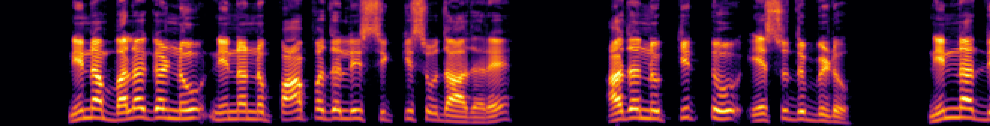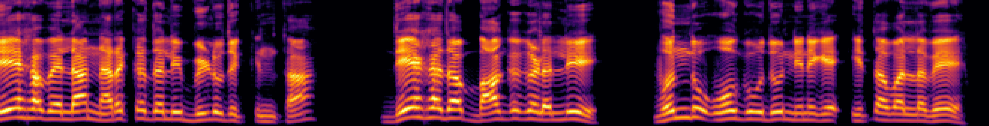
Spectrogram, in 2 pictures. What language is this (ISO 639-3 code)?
kan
